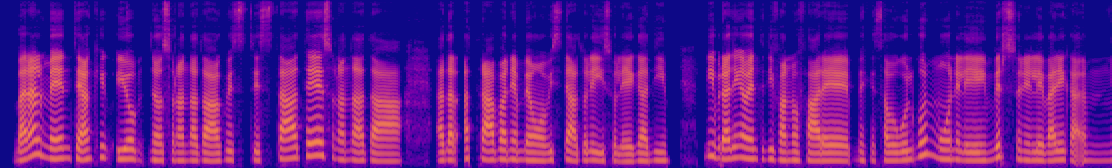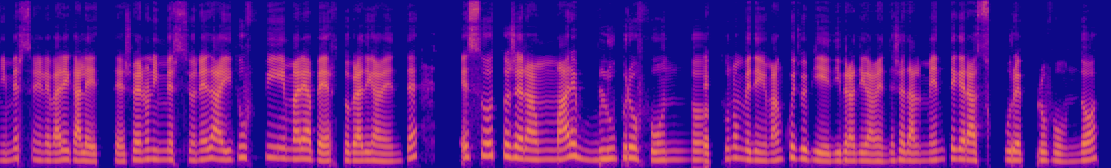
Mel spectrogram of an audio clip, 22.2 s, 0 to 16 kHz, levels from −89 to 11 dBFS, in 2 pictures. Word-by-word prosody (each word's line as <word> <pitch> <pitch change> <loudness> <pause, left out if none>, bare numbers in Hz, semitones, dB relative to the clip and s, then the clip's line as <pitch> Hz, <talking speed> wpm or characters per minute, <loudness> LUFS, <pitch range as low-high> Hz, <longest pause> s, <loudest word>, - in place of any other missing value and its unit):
Banalmente, 225 -7 +5
anche 215 +4 +2
io, 205 0 +1
mhmm, 180 -2 -1
sono 180 0 -4
andata 175 -1 +2
quest'estate 220 +8 +1
sono 225 -7 -5
andata 175 -4 0 0.3
ad 180 +2 -2
a 185 - +4
a 215 - -3
Trapani, 200 0 +3
abbiamo 180 -3 0
visitato 175 0 -1
le 180 - -2
isole 165 -2 -3
Egadi. 170 +2 -3 0.4
Lì 275 - -2
praticamente 215 -1 +3
ti 205 - -3
fanno 185 -1 0
fare 170 -1 +2
perché 180 -2 -12
stavo 175 0 -3
col 185 +2 -3
gommone, 220 -7 -2
le 175 -1 0
inversioni 200 +1 -2
e - - -1
le 180 0 0
varie 175 +2 +2
ca 180 -1 -4
mhmm, 170 0 -18
immersioni 190 +1 -7
e - - -9
le 175 - -1
varie 175 +3 +2
calette, 165 -2 0
cioè 190 +3 +3
non 205 +1 -3
immersione 195 0 -2
dai 205 -3 +3
i - - -11
tuffi 240 +1 -5
in 220 - -2
mare 210 0 +5
aperto 180 -2 +1
praticamente. 170 +3 +1 0.4
E 240 - +1
sotto 275 +1 0
c'era 220 -4 +5
un 200 +1 -7
mare 220 +6 +4
blu 210 0 -3
profondo, 190 -4 -2
e 170 - +2
tu 215 - -9
non 230 -1 -5
vedevi 185 -3 0
manco 195 +7 -1
i - - 0
tuoi 215 -2 0
piedi, 170 -2 -1
praticamente, 170 -1 0
cioè 185 0 -1
talmente 180 +5 -2
che 210 - +1
era 190 -2 +5
scuro 190 +1 -3
e 180 - 0
profondo. 175 +2 -3
190 Hz, 195 wpm, -23 LUFS, 175-210 Hz, 0.4 s, Banalmente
